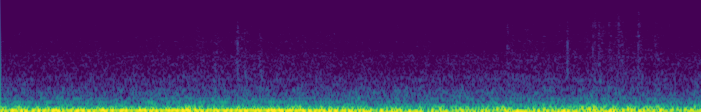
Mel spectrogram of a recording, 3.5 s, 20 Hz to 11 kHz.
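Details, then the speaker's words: 1950 Mercury coupe on road test over a broken road testing shocks and front/rear suspension: muffled rumble and soft thuds over bumps, nothing loose or rattling; normal suspension noise. "Et bon, on entend bien sûr, hein, le bruit en absent, le bruit des bosses, mais c'est un bruit normal, c'est un bruit feutré, c'est pas un bruit de carcasse déglindée, quoi."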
